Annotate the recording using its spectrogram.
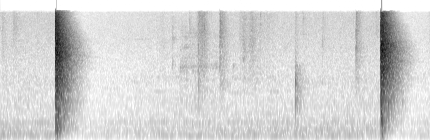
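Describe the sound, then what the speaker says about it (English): Two sharp cracking bangs from a mini thermite reaction, set off when an iron ball strikes aluminum foil, come about three seconds apart. Each is close and loud with a quick sizzling tail, and quiet falls between them. "the kinetic energy of the two things hitting together can be used to spark, if you will, this chemical reaction"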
